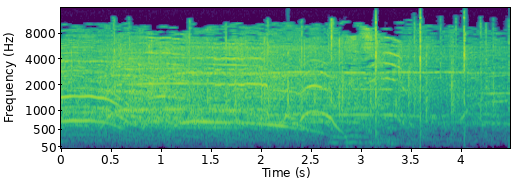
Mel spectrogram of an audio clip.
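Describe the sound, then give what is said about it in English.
A large concert crowd screams and cheers loudly for the band to play more, high-pitched shrieks and whoops overlapping in a sustained roar, with scattered claps and calls rising and falling throughout. “Well, the crowd started screaming, man.”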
